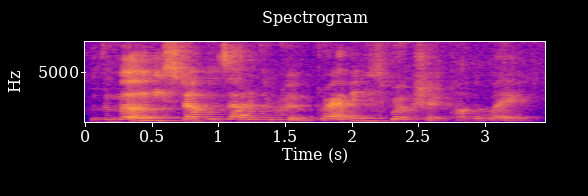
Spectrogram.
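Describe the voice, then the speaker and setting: A woman's voice: mid-range voice, animated, fairly quick, slight background noise. Woman reading screenplay directions, echoey. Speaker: reader of a screenplay. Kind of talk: staged reading of stage directions. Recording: echoey room from far off.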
